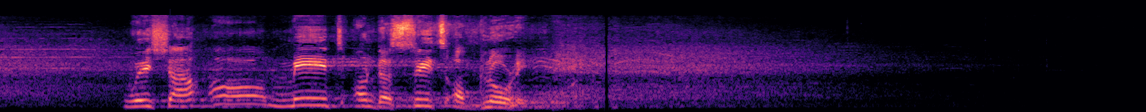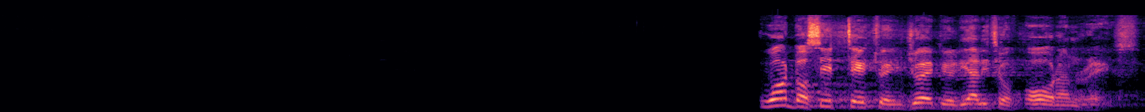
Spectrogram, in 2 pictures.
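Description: A man preaches with animation through a microphone, echoing in a large hall.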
